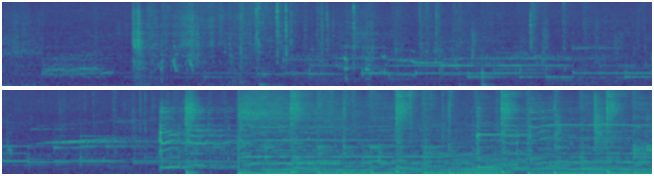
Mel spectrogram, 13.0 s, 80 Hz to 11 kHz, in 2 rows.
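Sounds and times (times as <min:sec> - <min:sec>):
hens clucking: 0:00.4 - 0:13.0
instrumental background music: 0:01.8 - 0:13.0.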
